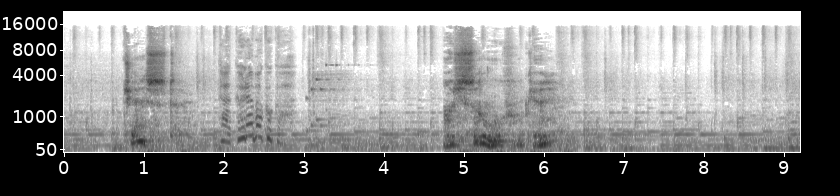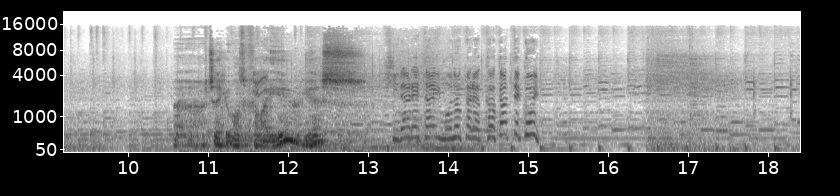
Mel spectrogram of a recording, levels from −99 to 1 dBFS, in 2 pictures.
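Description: No technical faults are audible.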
